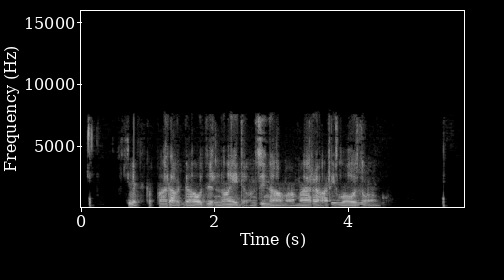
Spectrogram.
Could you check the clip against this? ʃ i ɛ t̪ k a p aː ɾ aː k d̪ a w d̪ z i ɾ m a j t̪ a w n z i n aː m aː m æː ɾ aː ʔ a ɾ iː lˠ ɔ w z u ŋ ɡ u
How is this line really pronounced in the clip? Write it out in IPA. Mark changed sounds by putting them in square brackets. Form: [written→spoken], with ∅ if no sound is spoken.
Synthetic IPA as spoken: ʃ i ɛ t̪ k a p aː ɾ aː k d̪ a w d̪ z i ɾ [m→n] a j [t̪→d̪] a [w→u] n z i n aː m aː m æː ɾ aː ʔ a ɾ iː lˠ ɔ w z u ŋ ɡ u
